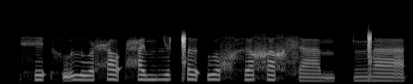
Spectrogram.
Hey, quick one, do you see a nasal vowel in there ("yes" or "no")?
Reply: no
